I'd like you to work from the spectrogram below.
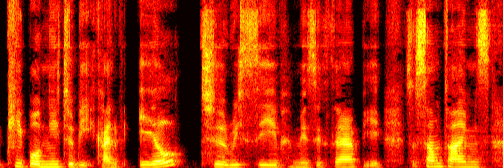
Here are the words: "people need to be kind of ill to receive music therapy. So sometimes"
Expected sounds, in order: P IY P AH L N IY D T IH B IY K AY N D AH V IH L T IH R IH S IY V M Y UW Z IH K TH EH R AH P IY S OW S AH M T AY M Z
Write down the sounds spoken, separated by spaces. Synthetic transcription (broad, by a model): P IY P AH L N IY D T IH B IY K AY N D AH V IH L T IH R IH S IY V M Y UW Z IH K TH EH R AH P IY S OW S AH M T AY M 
